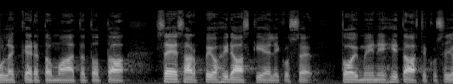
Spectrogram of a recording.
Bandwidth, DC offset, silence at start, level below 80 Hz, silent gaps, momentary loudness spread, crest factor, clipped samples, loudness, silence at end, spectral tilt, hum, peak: 13 kHz; under 0.1%; 0 s; -60 dBFS; none; 7 LU; 20 dB; under 0.1%; -25 LUFS; 0 s; -4.5 dB/octave; none; -6 dBFS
